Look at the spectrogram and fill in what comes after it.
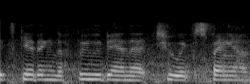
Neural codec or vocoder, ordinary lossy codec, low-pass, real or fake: codec, 24 kHz, 6 kbps, HILCodec; AAC, 48 kbps; 7.2 kHz; fake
